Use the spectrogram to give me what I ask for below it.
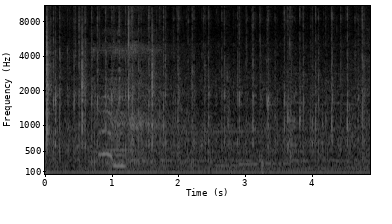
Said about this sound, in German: ich klicke, ich klicke, ich klicke.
